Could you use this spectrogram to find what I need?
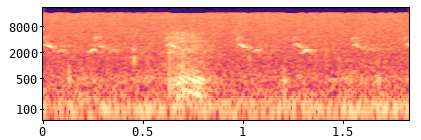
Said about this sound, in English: the birds are just perched here for a long time giving alarm calls to each other and now they're giving chitter notes.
